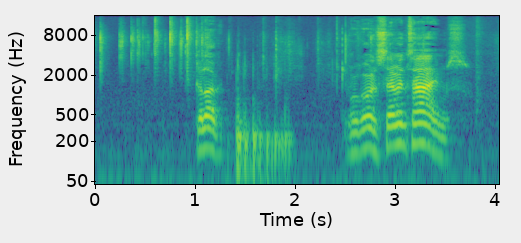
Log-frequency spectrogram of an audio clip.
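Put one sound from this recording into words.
Dice clatter and roll across a soft mat.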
